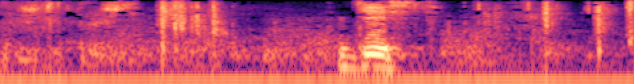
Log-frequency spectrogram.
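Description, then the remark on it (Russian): A die is rolled for a dodge and rattles and clatters across a hard surface in a quick burst of sharp clicks, with a brief murmur of voice partway through. “Еще никто не ворвался, ты просто кубик кидай на уворот.”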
